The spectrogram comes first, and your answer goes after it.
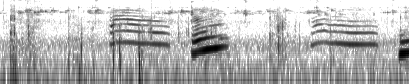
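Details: Cat meowing indoors; a few short, tonal mews with rising then level pitch, spaced about a second apart, over low background noise with faint clicks and taps.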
